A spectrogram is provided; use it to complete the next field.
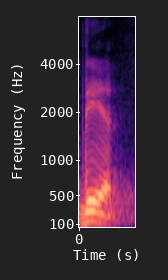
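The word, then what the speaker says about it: there: देयर।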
